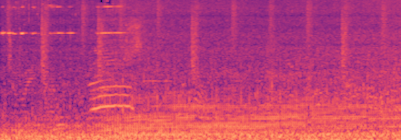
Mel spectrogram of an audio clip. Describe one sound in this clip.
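A motorcycle engine revs up and its pitch rises.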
